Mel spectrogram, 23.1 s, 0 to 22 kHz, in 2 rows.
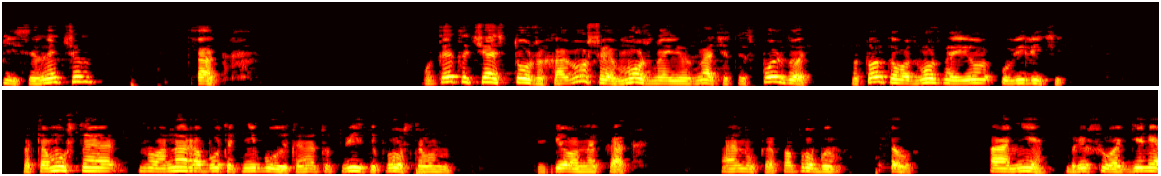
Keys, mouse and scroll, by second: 1.9-5.9 middle drag, 11.4 click, 11.4-12.4 middle drag, 14.6 middle click, 16.5 shift+middle click, 18.2 middle click, 20.4 l, 22.7 middle click.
